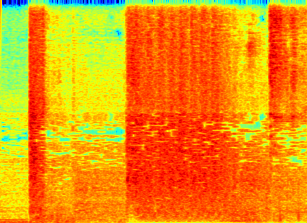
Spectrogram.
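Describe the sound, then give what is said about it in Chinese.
Rapid automatic gunfire lays down blocking fire at a target during a naval warship drill, in sustained loud rattling bursts that run almost continuously. “对目标实施拦阻射击。”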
